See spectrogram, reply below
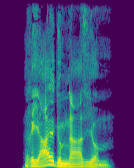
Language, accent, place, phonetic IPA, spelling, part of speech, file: German, Germany, Berlin, [ʁeˈaːlɡʏmˌnaːzi̯ʊm], Realgymnasium, noun, De-Realgymnasium.ogg
- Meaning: A real school: a secondary school with a focus on modern science and languages rather than literature, Greek, and Latin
